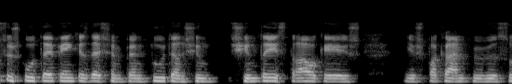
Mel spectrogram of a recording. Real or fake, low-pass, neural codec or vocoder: real; 7.2 kHz; none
